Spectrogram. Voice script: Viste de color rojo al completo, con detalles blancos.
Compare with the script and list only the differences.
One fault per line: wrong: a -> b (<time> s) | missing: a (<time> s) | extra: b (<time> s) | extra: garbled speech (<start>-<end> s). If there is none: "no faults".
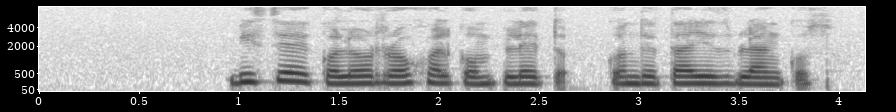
no faults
